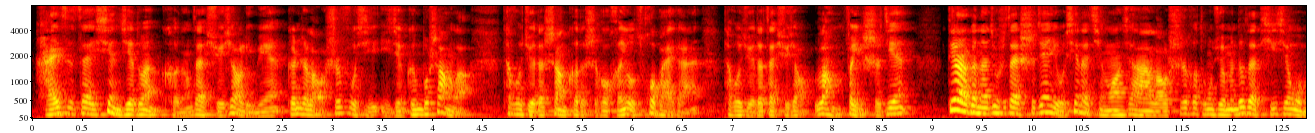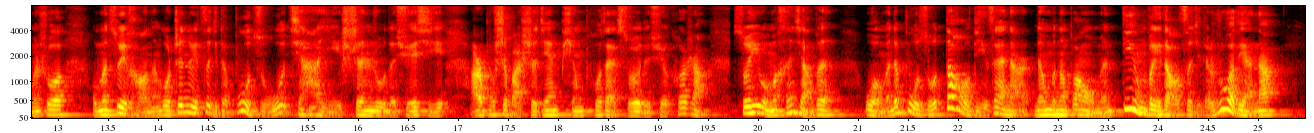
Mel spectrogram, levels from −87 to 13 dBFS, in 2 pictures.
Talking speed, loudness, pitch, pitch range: 340 characters per minute, -20 LUFS, 120 Hz, 110-145 Hz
